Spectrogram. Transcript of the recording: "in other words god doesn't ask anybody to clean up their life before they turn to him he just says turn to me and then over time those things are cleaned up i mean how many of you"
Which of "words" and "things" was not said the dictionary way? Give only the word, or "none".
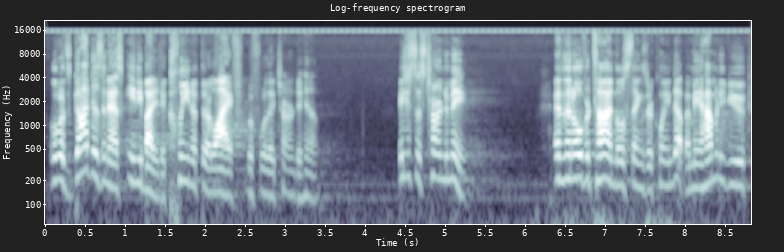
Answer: none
